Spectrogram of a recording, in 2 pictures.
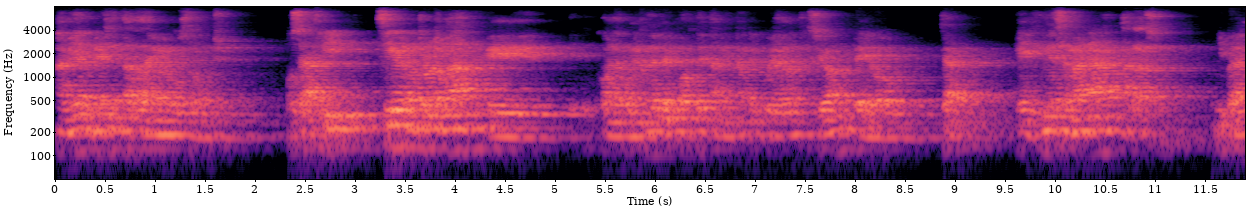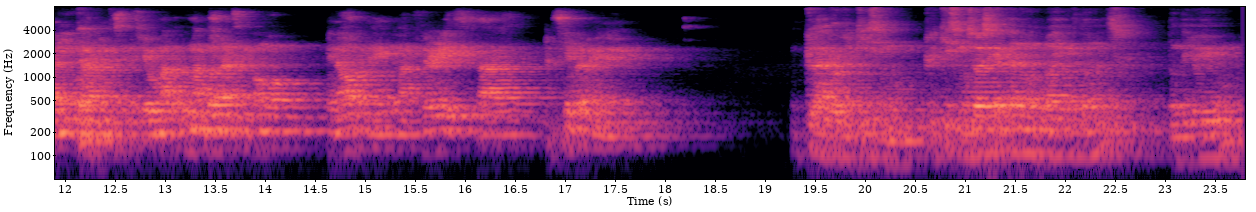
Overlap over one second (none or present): none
